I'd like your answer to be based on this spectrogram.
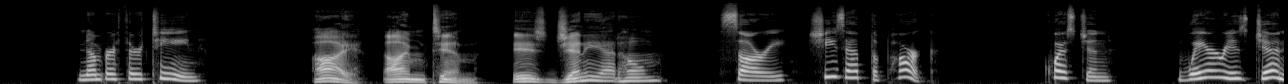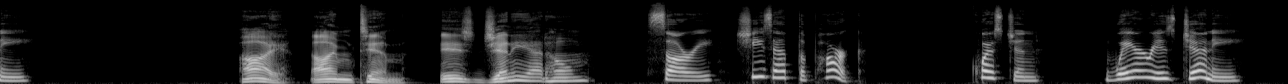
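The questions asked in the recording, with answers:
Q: Where is Jenny?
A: At the park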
